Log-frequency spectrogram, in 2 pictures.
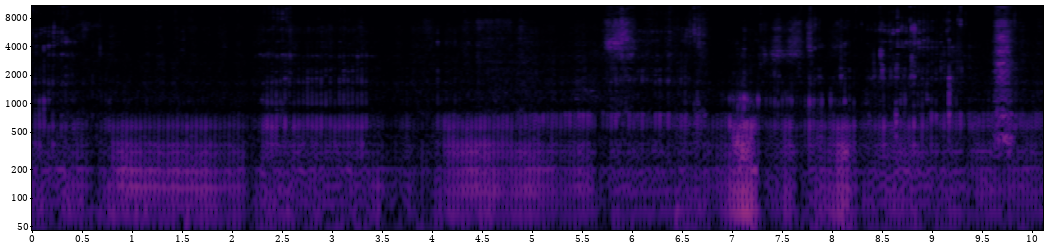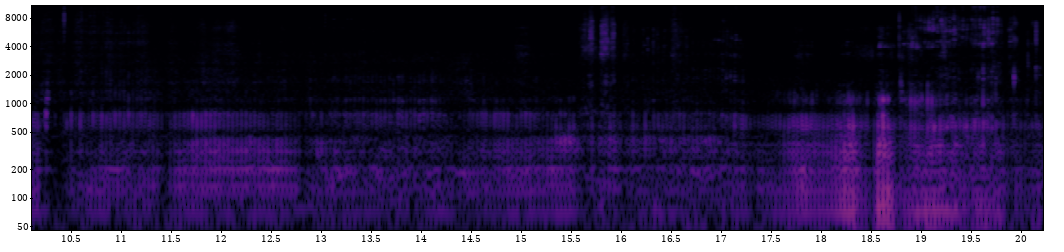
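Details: A Lynx point (tabby point) Siamese cat lying on its owner's lap while she works purrs loudly, a deep steady rumble that pulses with each breath.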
